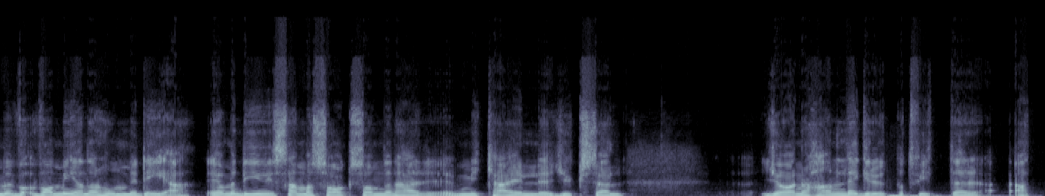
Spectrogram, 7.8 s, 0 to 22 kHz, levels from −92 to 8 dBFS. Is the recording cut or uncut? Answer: uncut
